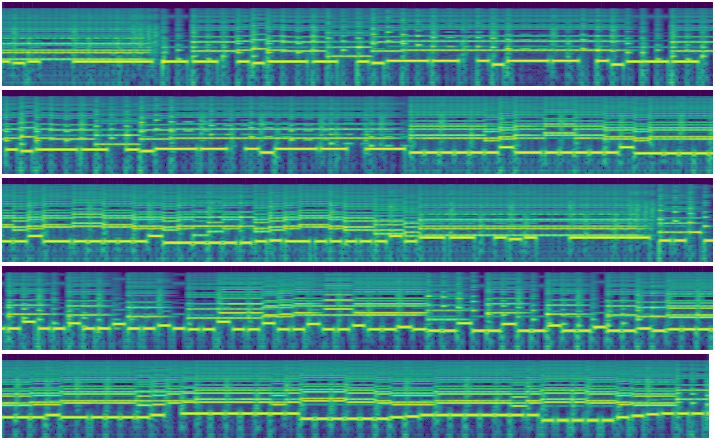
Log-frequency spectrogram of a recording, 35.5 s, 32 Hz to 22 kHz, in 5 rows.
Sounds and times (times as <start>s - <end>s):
Video game music: 0.0s - 35.5s.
